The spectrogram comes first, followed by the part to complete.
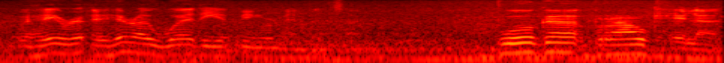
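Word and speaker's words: Bürgerbräukeller: worthy of being remembered Burger brow killer that's how you pronounce it I keep getting it wrong get a better shot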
